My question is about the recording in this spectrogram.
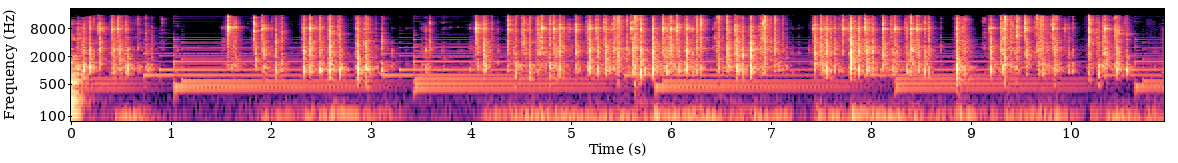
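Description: Typing on a computer keyboard, runs of quick keystrokes with short pauses, over quiet background music of held chords that change every couple of seconds.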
